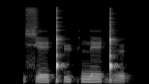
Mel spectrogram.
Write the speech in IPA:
ɕeǃʼyk neɡ͡ǃʏ

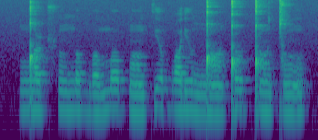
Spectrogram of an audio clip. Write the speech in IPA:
ŋ͡ǃɔʈ͡ʂʰũŋobo mopõ kʲobɔɾʲu ŋ͡ǃɔ̃ ǃuǃõ ǀũ

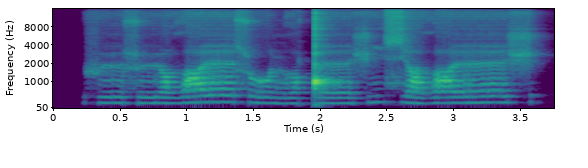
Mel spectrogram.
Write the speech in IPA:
fʏːɬʏː ðˤɛː ɬoːɲðˤoŋ͡ǃɛːʃi ɕɛ ðˤɛːʃ

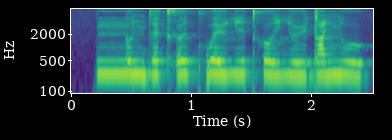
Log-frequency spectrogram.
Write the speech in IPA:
nːoɲd̪ɛkʼɵi̯kʷʼɛy̯ ʎit̪ʰoi̯ʎʉy̯ dɑɲu

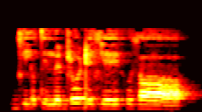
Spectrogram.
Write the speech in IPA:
d͡ʑijotin̪e ɖ͡ʐoːɖeʑeː xuzɒː

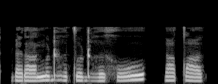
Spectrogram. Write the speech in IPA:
ɽæɾa ŋoɖʱətoɖʱə xo | etˤə

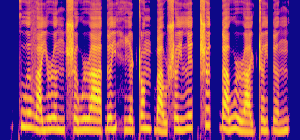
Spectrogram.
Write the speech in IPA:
ku˧ə̯va˨˩˨jɹə˨˩ŋʂə˨˩˨w ɹaː˨˩ ɗə˧˥jhi˨˩ə̯ ʈɔ˧n ɓa˨˩˨wʂə˧j le˦˥t̚ ʂəː˦˥t̚ɗa˨˩˦w ɹa˨˩˨jʈə˧jɗə˨˩˦ŋ

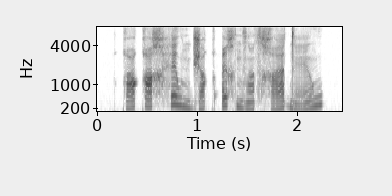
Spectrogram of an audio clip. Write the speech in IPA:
qo˩˥ qa˩˥χhɛ˥˧w nd͡ʒə˞˩˥qʔi˥˧χnzã˩˥sˤχa˩˥ dɛ̃˩˥w

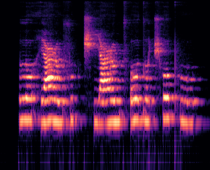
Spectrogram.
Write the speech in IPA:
lo˧ hɪ˨˦ʕu˨sʷɪ˦b t͡ʃʰi˨ ʕu˧ɳt͡sʼo˦ do˧t͡ʃʰo˦pʰu˧

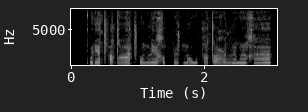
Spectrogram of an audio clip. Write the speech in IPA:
kʷʼaɾʲa t͡sʼədˤaː t͡sʼonle χopːøːtnɔːwukʷ ɾatˤḛ ʕolːœ̃wə̃ː χãː

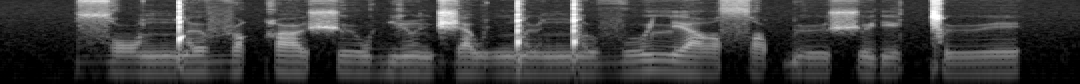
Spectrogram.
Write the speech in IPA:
zˤu ŋ͡ǃəvyqʉʊ̯ ʃʉw ɡʲũd͡ʒawŋ͡ǃʉŋ͡ǃu vu lʲaɪ̯sˤə ɓʉʃyɾʲe ǀʉɪ̯

